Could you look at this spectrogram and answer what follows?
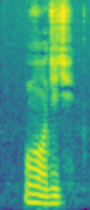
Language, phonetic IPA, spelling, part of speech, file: Polish, [uˈvɔd͡ʑit͡ɕ], uwodzić, verb, LL-Q809 (pol)-uwodzić.wav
